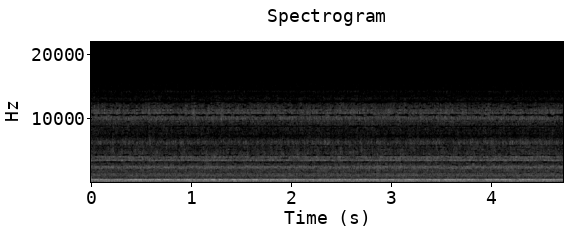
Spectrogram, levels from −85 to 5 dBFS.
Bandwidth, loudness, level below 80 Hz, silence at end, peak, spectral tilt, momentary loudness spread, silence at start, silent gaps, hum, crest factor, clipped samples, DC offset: 15.5 kHz; -39 LUFS; -60 dBFS; 0 s; -26 dBFS; -3.5 dB/octave; 2 LU; 0 s; none; none; 12 dB; under 0.1%; under 0.1%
